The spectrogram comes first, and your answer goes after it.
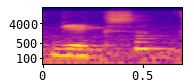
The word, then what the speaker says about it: Jig: This is Jig's solution, who I was told is actually pronounced Gigs.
